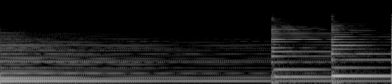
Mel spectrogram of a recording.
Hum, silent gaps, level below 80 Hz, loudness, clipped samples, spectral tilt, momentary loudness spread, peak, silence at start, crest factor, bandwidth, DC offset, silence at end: none; none; -58 dBFS; -32 LUFS; under 0.1%; -6.5 dB/octave; 15 LU; -10 dBFS; 0 s; 22 dB; 10.5 kHz; under 0.1%; 0 s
